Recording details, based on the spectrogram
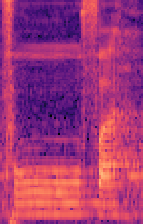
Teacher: huruf fa dengan dhammah ya, dan setelahnya kita temukan ada huruf wawu sukun, maka dipanjangkan. Wa namariqu masfufah fufah nggih, maka dipanjangkan nggih, jangan lupa dipanjangkan dua harakat ya.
